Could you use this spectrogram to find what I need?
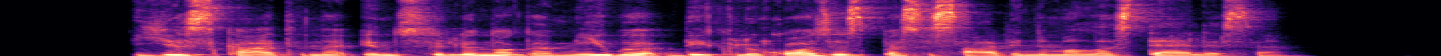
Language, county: Lithuanian, Vilnius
